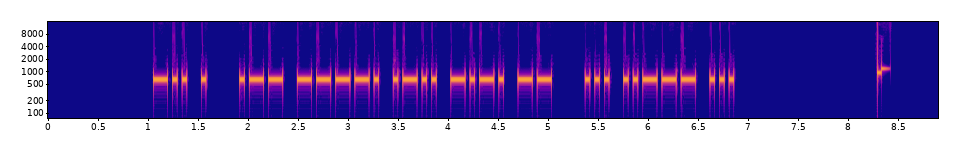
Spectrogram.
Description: Morse code, heard as a keyed tone, about 24 wpm, 650 Hz. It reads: DE W9LCM S2S
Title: SOTA QSO Practice 25wpm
